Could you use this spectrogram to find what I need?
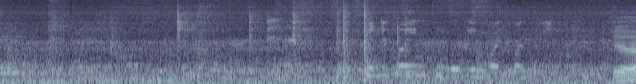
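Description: Many people chatter throughout a busy room.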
